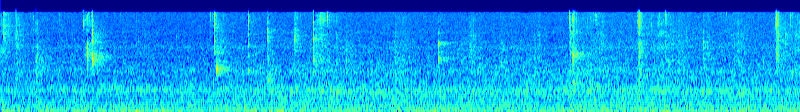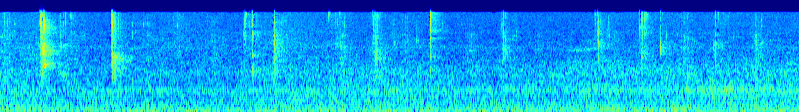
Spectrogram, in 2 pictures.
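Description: A young woman's mouth clicks and smacks close to a microphone.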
